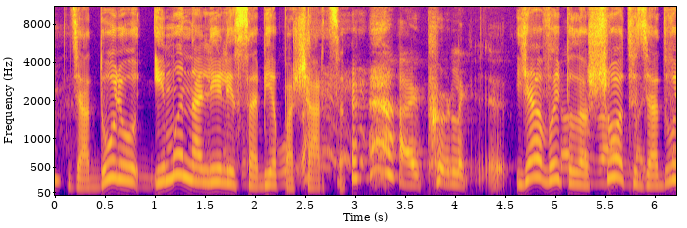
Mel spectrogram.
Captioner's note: laughs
